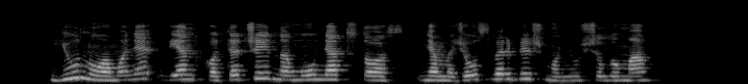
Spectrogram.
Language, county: Lithuanian, Šiauliai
